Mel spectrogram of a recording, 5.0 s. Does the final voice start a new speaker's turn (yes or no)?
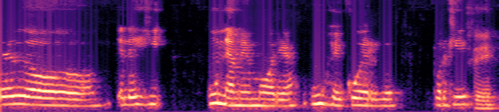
no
